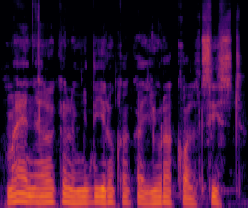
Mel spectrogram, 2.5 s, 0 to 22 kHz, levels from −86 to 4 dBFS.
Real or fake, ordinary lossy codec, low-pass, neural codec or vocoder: fake; none; none; vocoder, 44.1 kHz, 128 mel bands, Pupu-Vocoder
